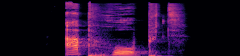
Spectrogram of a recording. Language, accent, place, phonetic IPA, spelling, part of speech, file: German, Germany, Berlin, [ˈapˌhoːpt], abhobt, verb, De-abhobt.ogg
- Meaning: second-person plural dependent preterite of abheben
